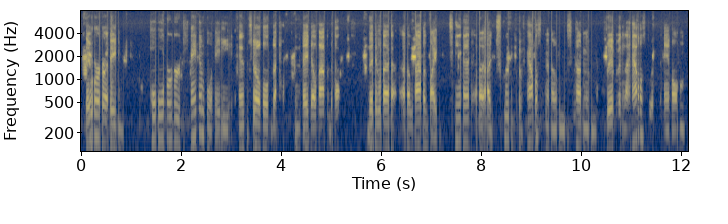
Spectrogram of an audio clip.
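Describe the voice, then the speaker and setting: A man's voice: mid-range voice, takes it slowly, fairly bright tone, no room sound, faint music behind. A man hosting a casual group chat, rambling with many restarts and fillers. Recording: dull dry lo-fi sound.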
